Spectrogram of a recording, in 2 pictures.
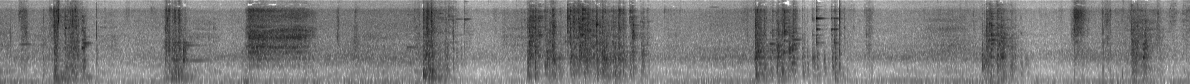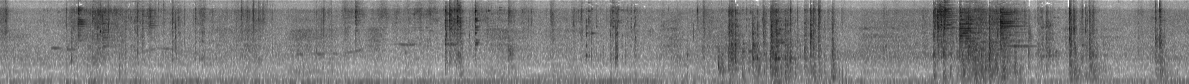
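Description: Scrap metal being loaded into a pickup bed: a string of irregular clanks and crashes, some single sharp hits and some longer rattling clatters, over a low steady rumble.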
